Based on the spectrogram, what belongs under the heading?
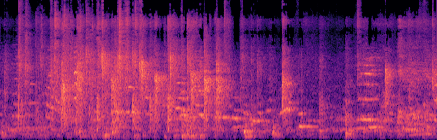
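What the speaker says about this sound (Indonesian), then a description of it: "Beri tepuk tangan untuk" Classroom clapping from a group of children, rhythmic and fairly close, mixed with young voices chattering and calling out over the claps throughout.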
